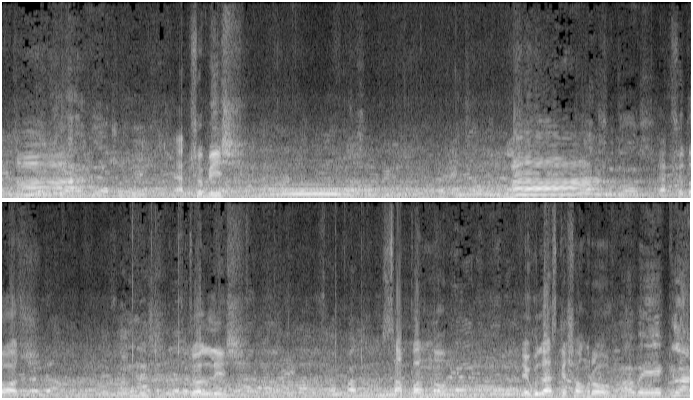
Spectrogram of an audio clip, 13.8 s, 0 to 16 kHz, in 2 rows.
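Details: Sahiwal bull at a cattle market, bought by a farmer from Narsingdi, Bangladesh, on 28 July 2025: a long, low, harmonic-rich moo midway, with a shorter lowing earlier, while men talk in Bengali throughout.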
